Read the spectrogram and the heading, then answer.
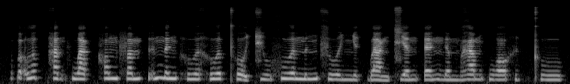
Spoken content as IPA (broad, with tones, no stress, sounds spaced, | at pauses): ɗ ɔ̰˧˨ l o˦˥ t̚ h a̰˧˨ n k w a˨˩ k̚ h ɔ˧ m f a˨˦ m ʔ ɨ̰˧˥ n ɛ˧ ŋ h ṳ˨˩ ə̯ h u˨˦ ə̯ t̪ʰ o˧˩ t͡ɕ ṳ˨˩ x u˧ ə̯ n ɨ˨˦ ŋ s ṳ˨˩ ə̯ ɲ ɛ˨˩ k̚ l a˧˩ ŋ t͡ɕ ɛ˨˦ n ʔ ɛ˨˦ ŋ ɛ̤˨˩ m ɣ a˧ m k w ɔ˨˦ x ɨ˨˩ k̚ t̪ʰ u˧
